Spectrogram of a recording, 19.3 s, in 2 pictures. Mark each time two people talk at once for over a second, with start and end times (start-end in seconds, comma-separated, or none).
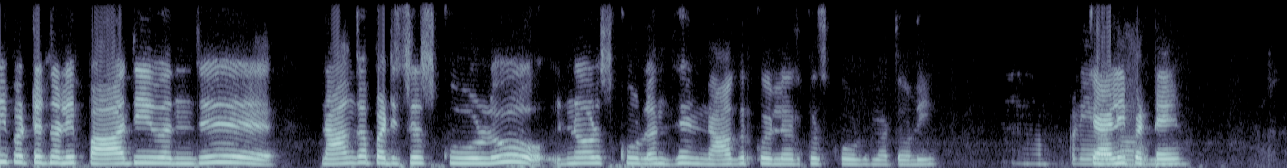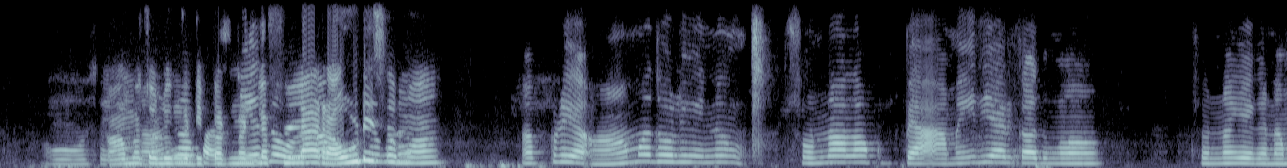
10.5-12.7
